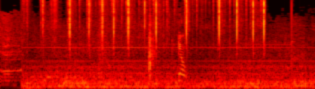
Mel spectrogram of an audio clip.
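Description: Passenger train under way, its low rumble heard inside the carriage. A quick run of light ticks, about five a second, sits over it.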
